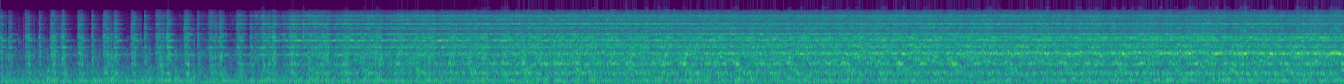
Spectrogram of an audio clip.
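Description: Metal lathe taking a facing cut across a rusty cast-iron brake disc. The cut starts with a rapid ticking as the tool bites intermittently, then becomes a continuous harsh cutting noise with several steady high ringing tones from the disc, growing louder, over the steady hum of the lathe.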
